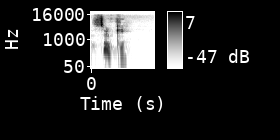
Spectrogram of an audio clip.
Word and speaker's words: Tsuki: Suki, spelt with a T. – How do you spell Suki with a T? – T-S-U-K-I. – Oh, Suki. – That's what I said, Suki.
